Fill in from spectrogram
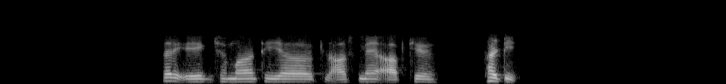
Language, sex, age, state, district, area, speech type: Urdu, male, 18-30, Delhi, North East Delhi, urban, conversation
